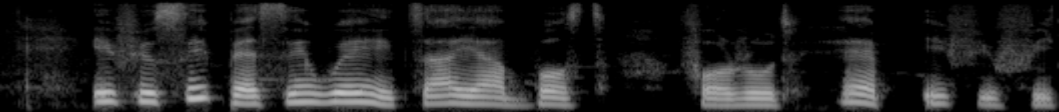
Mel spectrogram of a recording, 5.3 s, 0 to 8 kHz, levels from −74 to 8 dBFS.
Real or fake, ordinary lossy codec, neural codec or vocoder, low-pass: real; none; none; 7.2 kHz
